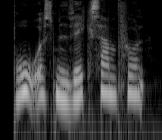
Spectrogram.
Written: brug

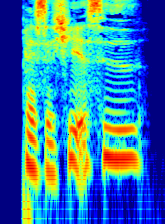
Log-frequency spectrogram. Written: passagerside

